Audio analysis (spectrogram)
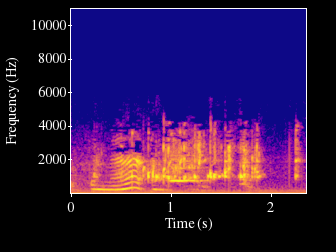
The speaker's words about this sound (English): Read the label on that medicine bottle and pour a dose in that glass of water, will you please?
